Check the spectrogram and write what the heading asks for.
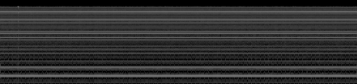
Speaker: Okay out of you out there deal with tinnitus that ringing that you always hear in your ears if you do you'll know this is exactly what tinnitus sounds like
